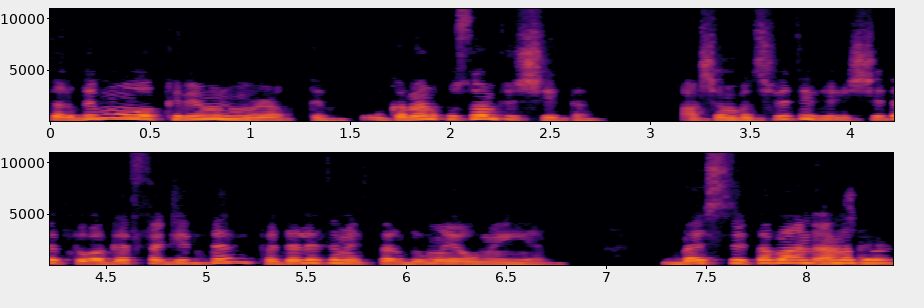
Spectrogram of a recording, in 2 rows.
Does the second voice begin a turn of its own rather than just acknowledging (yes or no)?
no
